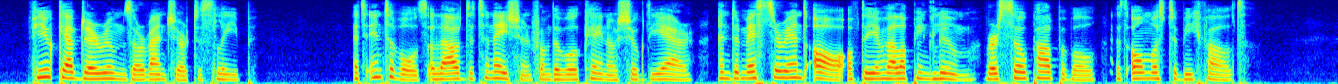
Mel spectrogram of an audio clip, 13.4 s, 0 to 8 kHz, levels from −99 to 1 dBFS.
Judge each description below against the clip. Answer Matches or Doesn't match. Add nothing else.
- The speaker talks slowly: Doesn't match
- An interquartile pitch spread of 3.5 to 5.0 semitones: Doesn't match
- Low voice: Doesn't match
